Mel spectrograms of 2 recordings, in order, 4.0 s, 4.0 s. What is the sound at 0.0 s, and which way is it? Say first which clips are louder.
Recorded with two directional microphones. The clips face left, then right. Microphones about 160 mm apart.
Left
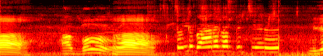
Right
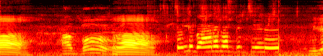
Speech: left 1 dB; 5° left (ahead or behind).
